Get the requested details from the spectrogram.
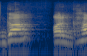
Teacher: ग और घ बोलते समय स्वर तंत्रिकाओं पर, गले में जो तंत्रिकाएं उन पर थोड़ा सा दबाव ज्यादा पड़ रहा है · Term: सघोष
